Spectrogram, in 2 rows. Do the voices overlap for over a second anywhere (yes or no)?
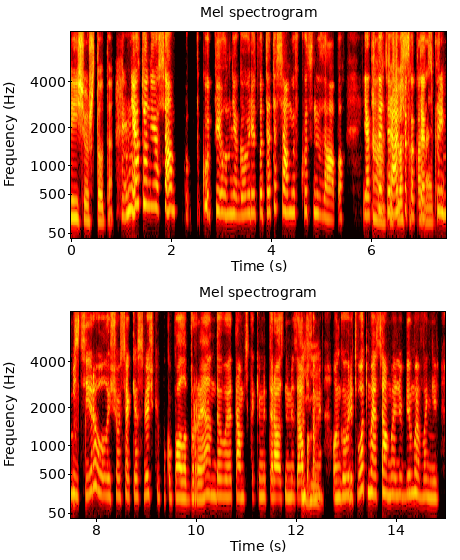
yes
